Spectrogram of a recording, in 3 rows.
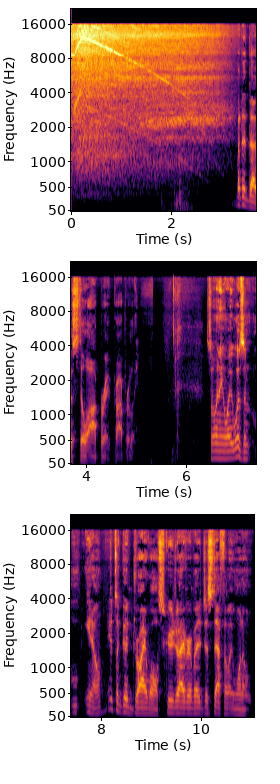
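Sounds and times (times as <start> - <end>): drywall screwdriver motor whine: 0.0 - 3.3.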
